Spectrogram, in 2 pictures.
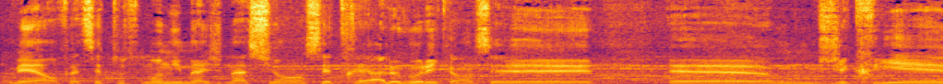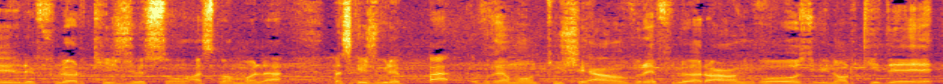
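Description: A man in his fifties from Turkey, speaking as a painter in a radio interview, halting and searching for words with many fillers. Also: mid-range voice, over loud music. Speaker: painter and artist.

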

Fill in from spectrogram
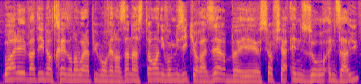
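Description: A man hosts live radio banter in a high, lively voice, joking and stumbling over his fillers. Faint music plays behind him in the studio. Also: fast. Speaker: radio host.

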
